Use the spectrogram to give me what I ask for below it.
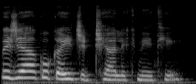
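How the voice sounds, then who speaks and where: A woman narrating a novel as an audiobook, in a steady, measured storytelling manner. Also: on the high side.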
